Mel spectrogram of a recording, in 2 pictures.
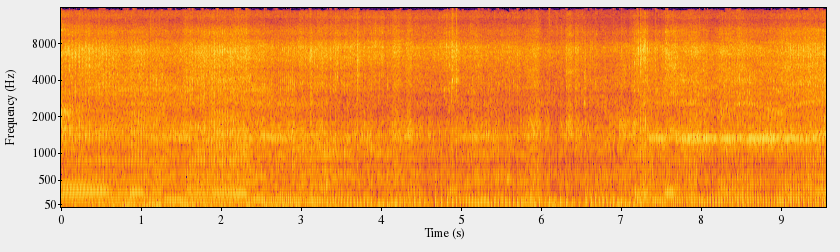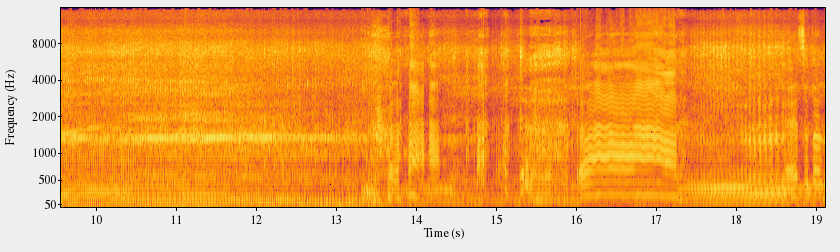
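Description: A motorcycle engine roars loud and close as the rider pops a wheelie up a short steep hill, revving hard in rising and falling surges, with voices talking over it.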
